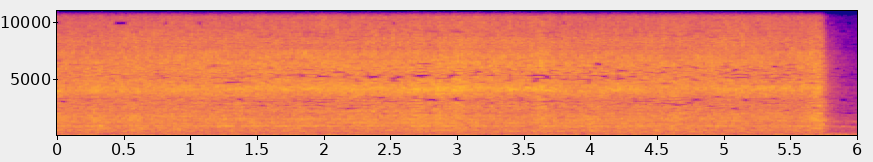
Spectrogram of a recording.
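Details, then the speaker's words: Sandblasting cabinet with a trigger gun. Steady hiss of plain air that cuts off cleanly with no gritty rasp: the gun is starved of abrasive because there is not enough sand in the cabinet. "yeah I apparently don't have enough sand in you don't have enough in there"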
